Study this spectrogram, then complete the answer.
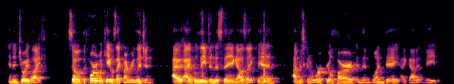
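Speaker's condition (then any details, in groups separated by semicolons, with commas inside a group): No condition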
